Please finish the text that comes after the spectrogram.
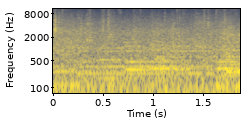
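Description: Steady rain pattering down on vehicles parked outdoors at a homestead, a dense, even hiss of drops on metal and roofs with no pauses, close and fairly loud, no voices.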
